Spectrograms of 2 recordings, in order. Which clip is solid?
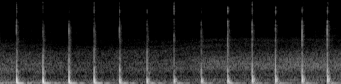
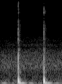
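The first.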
